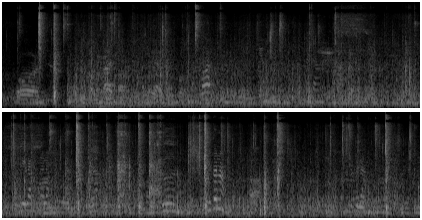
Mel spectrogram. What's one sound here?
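Plastic tiles clack and clatter on a table.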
